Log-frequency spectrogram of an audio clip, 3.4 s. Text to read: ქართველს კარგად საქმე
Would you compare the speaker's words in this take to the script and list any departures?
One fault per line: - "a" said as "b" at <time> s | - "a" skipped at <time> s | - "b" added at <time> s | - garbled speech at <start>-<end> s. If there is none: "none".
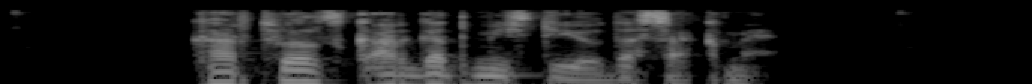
- "მისდიოდა" added at 1.7 s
